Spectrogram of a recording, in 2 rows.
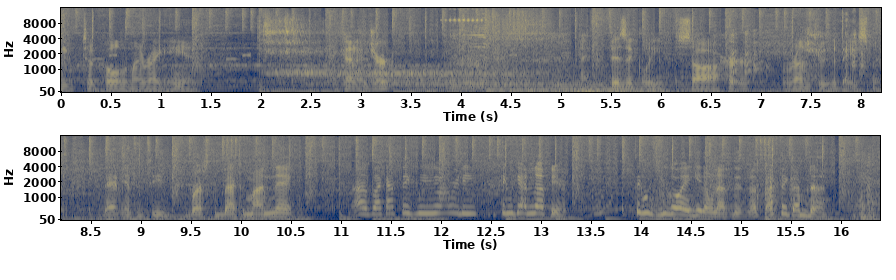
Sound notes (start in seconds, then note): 2.0 buzzing; 3.6 buzzing and whooshing; 6.6 child laughing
